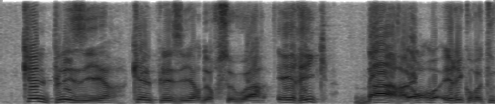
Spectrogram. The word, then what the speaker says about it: Baert: quel plaisir de recevoir Eric Bard. Alors Eric, on va tout de suite, mettre les choses à plat. On dit bien Eric Bard. Ça s'écrit B-A-E-R-T, mais on dit Bard.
